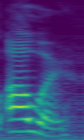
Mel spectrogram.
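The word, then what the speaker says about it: hour: ठीक है, come back to आवर. कई लोग इसको आवर बुलाते हैं, कई लोग इसको आर बुलाते हैं. दोनों केसेस में H साइलेंट है.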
